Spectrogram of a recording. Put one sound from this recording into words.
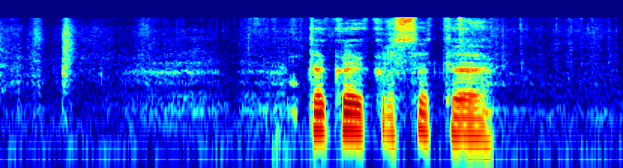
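Leaves rustle as a hand brushes through a plant.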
